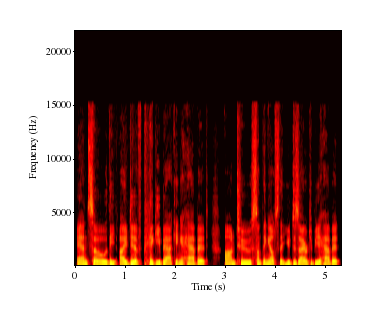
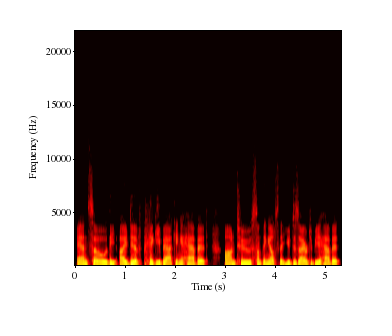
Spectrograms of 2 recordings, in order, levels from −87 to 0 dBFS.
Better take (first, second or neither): first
